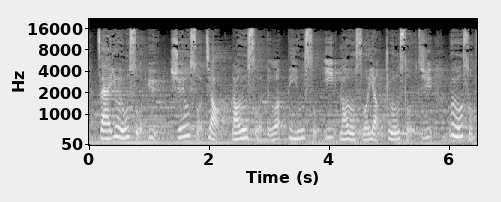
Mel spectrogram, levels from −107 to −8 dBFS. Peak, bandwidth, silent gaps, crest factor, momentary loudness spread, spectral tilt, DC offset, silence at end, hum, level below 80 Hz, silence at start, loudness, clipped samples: -2 dBFS; 16.5 kHz; none; 18 dB; 8 LU; -3.5 dB/octave; under 0.1%; 0 s; none; -44 dBFS; 0 s; -18 LUFS; under 0.1%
